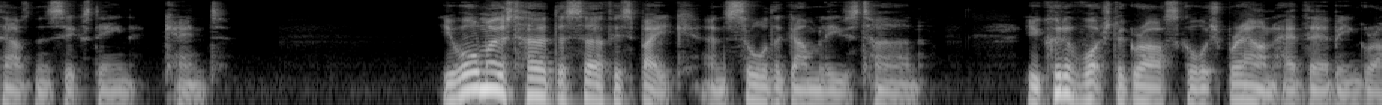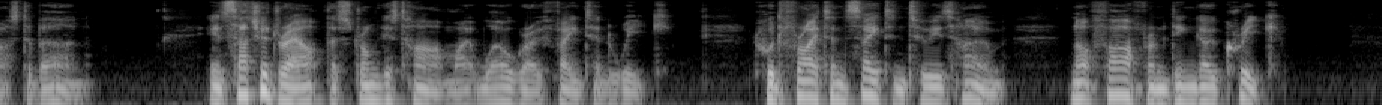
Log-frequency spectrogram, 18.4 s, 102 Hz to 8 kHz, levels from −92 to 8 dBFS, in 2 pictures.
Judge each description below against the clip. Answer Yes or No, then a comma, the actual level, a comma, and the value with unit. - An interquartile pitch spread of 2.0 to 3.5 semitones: No, average, 4.9 semitones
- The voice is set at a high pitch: No, low, 105 Hz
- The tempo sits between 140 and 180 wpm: Yes, average, 170 wpm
